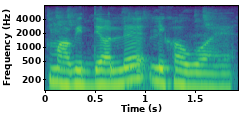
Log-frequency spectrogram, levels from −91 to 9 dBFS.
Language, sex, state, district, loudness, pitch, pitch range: Hindi, male, Uttar Pradesh, Shamli, -13 LUFS, 155 Hz, 145-175 Hz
